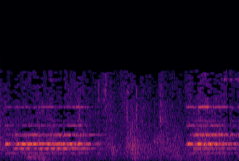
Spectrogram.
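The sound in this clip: A cell phone rings during a legislative committee hearing: a steady electronic ringtone sounds in two spells with a short stretch of rustling noise between them.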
